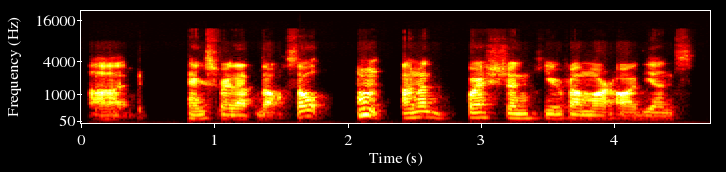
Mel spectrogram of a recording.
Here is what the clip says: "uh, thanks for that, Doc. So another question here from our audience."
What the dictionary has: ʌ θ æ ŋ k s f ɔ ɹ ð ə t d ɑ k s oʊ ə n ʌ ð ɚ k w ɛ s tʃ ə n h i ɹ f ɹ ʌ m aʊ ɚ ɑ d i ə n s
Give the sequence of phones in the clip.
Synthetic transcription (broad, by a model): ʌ t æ ŋ k s f ɔ ɹ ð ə t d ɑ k s oʊ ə n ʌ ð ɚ k w ɛ s tʃ ə n h i ɹ f ɹ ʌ m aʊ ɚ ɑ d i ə n s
